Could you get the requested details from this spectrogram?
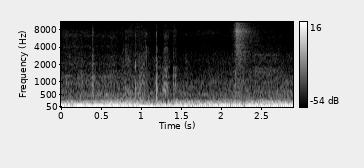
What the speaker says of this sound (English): So there's little, you know, shaking things everywhere on this truck.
